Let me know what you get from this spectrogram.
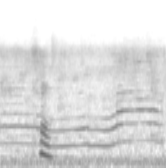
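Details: Hungry stray kittens crying while being fed: one long, drawn-out meow lasting nearly two seconds, with a sharp accent at the start, then a steady tone that lifts slightly near the end, over low background rumble.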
